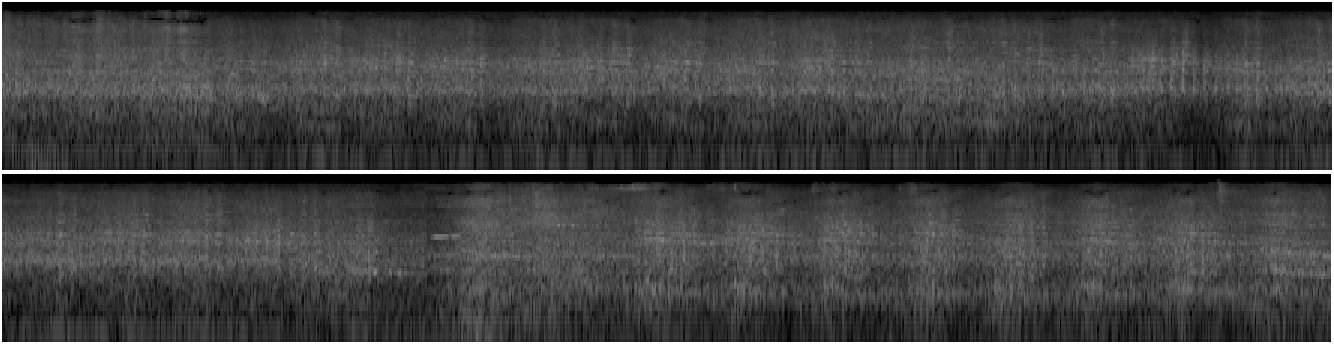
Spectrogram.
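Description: Trains passing at speed. A freight train of tank wagons rolls by with a steady rush of wheels on rail. Then, after a sudden change about twelve seconds in, a TGV Duplex high-speed train rushes past with a regular clatter of wheels over the rails, about two beats a second.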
